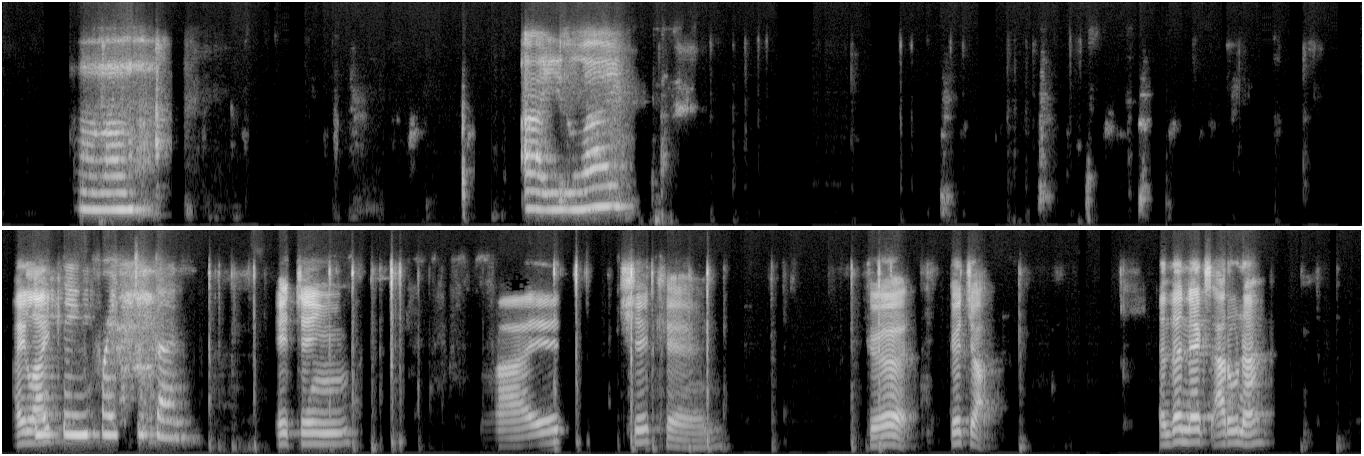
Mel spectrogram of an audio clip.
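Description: A child speaks haltingly over an online call, in short bursts with pauses.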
